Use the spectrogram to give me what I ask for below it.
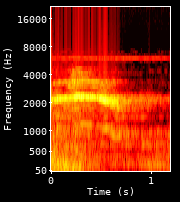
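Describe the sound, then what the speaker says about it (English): A single cat meow, a clear drawn-out cry that rises and then falls away over about a second, close and alone without any voices. "Cat. Yes."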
